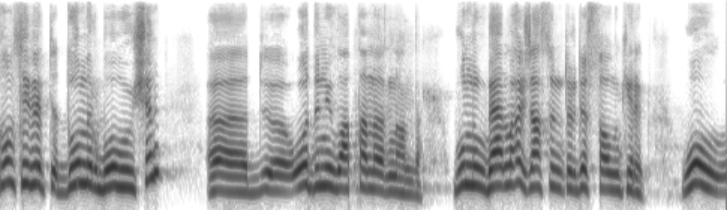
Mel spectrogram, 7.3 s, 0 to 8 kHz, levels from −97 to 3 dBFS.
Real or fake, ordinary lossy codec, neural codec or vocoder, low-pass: fake; none; codec, 16 kHz, 2 kbps, X-Codec, HuBERT features, trained on balanced general audio; none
